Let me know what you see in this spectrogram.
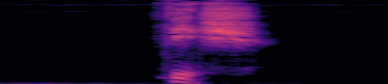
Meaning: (noun) A typically cold-blooded vertebrate animal that lives in water, moving with the help of fins and breathing with gills; any vertebrate that is not a tetrapod
- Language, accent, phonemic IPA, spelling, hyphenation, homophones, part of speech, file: English, Australia, /fɪ̝ʃ/, fish, fish, phish / ghoti, noun / verb, En-au-fish.ogg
